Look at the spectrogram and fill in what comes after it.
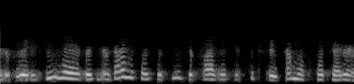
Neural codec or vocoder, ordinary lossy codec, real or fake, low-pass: codec, 16 kHz, 0.5 kbps, FreqCodec, smaller model; MP3, 16 kbps; fake; 3.6 kHz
